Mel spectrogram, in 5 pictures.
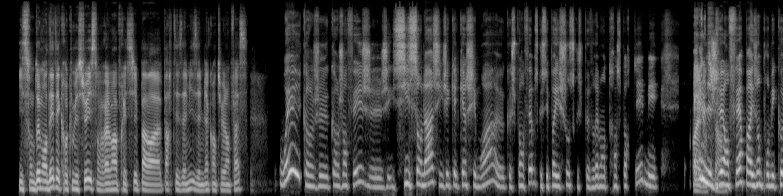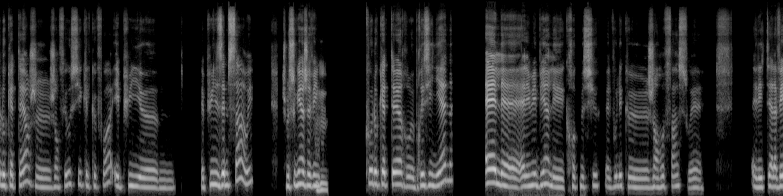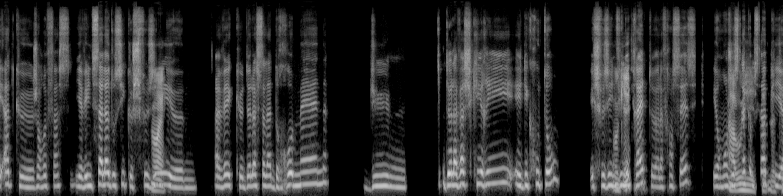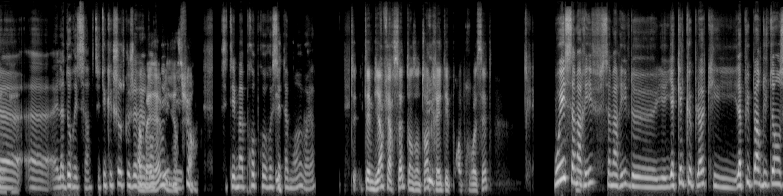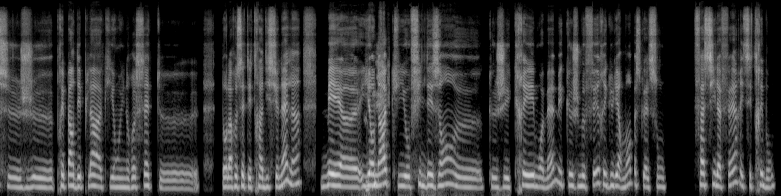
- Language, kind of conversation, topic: French, podcast, Parle-moi d’une tradition familiale qui te tient à cœur ?
- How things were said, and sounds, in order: cough; stressed: "Elle"; unintelligible speech; other background noise; cough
